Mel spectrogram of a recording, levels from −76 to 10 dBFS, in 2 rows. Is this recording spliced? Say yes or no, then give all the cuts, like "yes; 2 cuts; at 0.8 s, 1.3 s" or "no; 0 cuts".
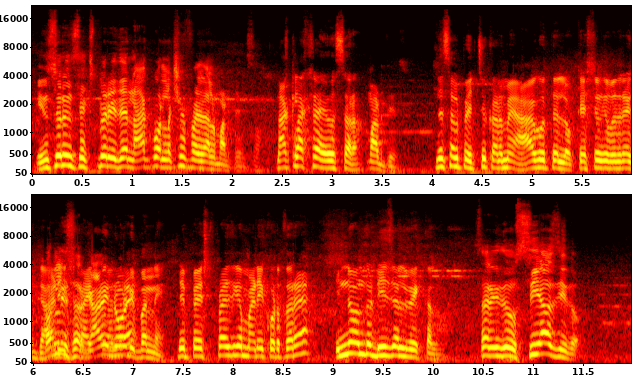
no; 0 cuts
